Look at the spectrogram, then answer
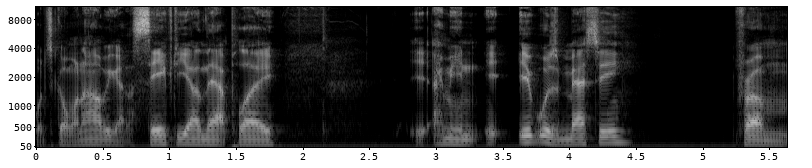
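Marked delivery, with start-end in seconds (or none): none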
